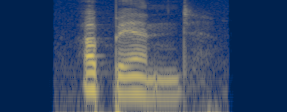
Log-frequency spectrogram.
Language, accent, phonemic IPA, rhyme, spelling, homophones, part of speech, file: English, US, /ʌpˈɛnd/, -ɛnd, upend, append, verb, En-us-upend.ogg
- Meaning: 1. To end up; to set on end 2. To tip or turn over 3. To destroy, invalidate, overthrow, or defeat 4. To affect or upset drastically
